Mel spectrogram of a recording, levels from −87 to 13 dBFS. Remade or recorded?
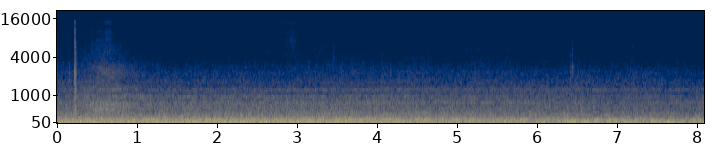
recorded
